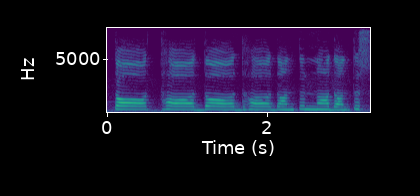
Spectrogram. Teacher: जब हम लोग पढ़ते हैं त, थ, द, ध, दंत, न, दंत, स, तो हम लोगों का जीभ जो है दांत में जाके टच कर रहा है, सामने की तरफ दांत का गोड़ा में आके टच कर रहा है, इसीलिए इसे कहा जाता है दंतो ध्वनि, ठीक है।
